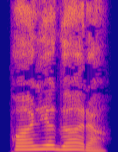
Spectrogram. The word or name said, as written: ಪುಲಿಯುಗುರ್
